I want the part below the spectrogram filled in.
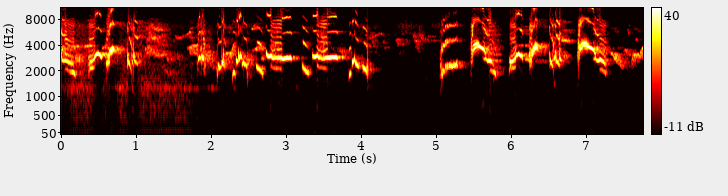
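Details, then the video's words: Oriental magpie-robin in loud continuous song intended to rile other magpie-robins; opens over a rumbling hiss, then bright whistled phrases, clicks and rising slurred notes come in quick succession. "kacer ngeplong gacor mancing emosi kacer lain"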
